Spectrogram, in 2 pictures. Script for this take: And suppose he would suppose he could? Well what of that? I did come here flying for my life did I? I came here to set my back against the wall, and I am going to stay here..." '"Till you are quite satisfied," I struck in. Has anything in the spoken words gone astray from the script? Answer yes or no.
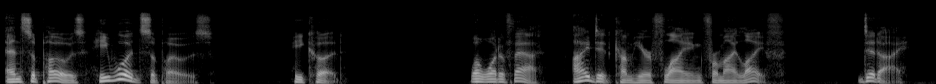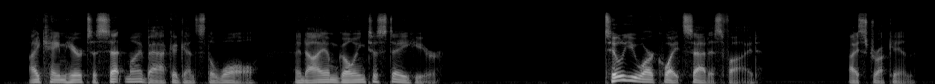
no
